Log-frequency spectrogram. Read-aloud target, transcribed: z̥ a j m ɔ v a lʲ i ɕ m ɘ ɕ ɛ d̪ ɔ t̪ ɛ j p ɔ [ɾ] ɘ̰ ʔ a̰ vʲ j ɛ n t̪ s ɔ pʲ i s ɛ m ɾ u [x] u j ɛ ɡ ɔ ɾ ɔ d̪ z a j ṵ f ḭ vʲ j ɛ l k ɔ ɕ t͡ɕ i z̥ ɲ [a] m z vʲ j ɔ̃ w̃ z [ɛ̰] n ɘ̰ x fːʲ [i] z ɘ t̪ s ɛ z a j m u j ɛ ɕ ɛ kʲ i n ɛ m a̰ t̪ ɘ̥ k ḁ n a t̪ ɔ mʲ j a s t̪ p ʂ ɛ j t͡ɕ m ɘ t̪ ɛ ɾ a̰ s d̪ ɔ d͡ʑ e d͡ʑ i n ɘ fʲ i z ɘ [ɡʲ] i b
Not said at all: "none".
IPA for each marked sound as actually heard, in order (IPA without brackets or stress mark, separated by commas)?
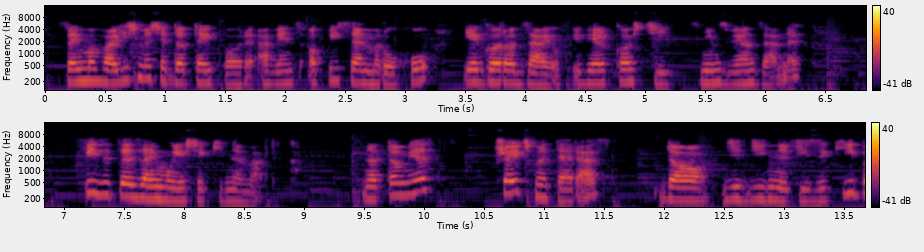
ɾ, x, i, a̰, i, kʲ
